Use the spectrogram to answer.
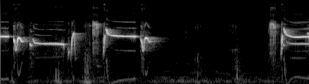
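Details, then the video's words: Rufous-fronted prinia, known locally as prenjak kepala merah, sings energetically in a recording used to lure birds. Two quick phrases mix buzzy chatter with steady high whistles, then a pause before a new phrase begins. "suara masteran pikat prenjak kepala merah gacor"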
